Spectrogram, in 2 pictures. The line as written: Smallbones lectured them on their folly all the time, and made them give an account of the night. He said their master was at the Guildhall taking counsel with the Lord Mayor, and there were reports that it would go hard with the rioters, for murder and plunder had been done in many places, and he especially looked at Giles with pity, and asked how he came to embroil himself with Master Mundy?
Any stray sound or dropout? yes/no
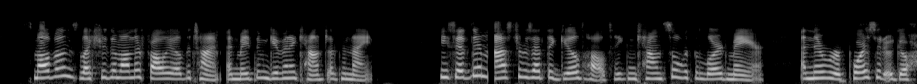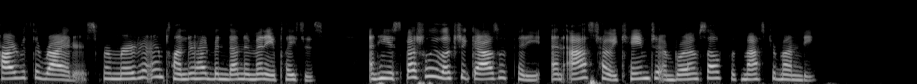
yes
